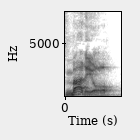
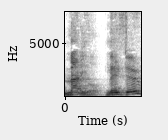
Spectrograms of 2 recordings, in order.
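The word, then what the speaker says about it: マリオ: sound like that then Mario would sort of be h no no no no it's actually Mario now they don't say notice they don't say Mario they actually say Mario so there you go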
